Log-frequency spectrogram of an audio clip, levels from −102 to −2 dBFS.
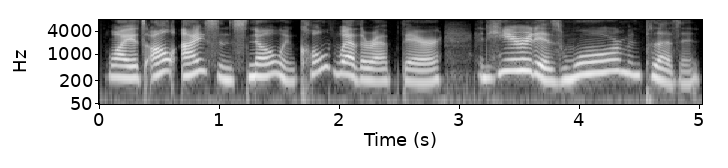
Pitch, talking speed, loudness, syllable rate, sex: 265 Hz, 225 wpm, -17 LUFS, 5.4 syllables/s, female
